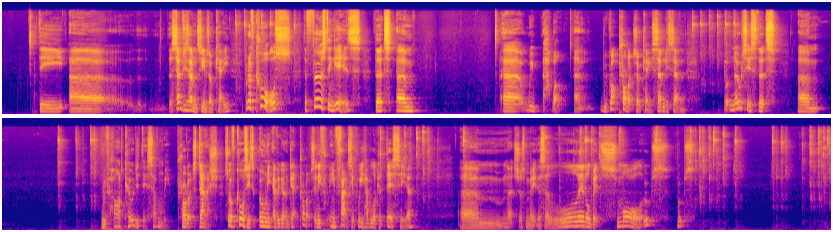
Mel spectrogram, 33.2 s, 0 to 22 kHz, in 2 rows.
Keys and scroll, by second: 4.3-6.2 typing, 13.7-14.5 typing, 17.6 typing, 29.3-30.4 typing, 32.0-33.1 typing.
